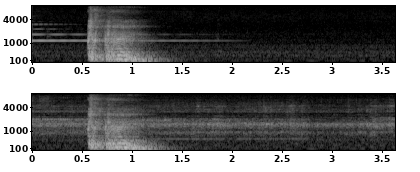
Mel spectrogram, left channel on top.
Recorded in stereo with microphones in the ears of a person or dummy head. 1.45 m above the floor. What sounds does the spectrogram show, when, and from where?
0.6 s throat clearing: 20° left (ahead or behind), 1.3 m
